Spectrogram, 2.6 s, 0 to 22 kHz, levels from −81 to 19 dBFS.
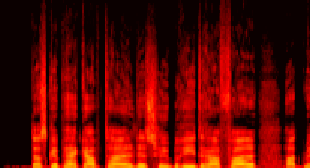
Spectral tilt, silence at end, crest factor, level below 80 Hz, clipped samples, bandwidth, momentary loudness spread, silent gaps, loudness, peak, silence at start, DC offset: -4.5 dB/octave; 0 s; 14 dB; -50 dBFS; under 0.1%; over 20 kHz; 4 LU; none; -22 LUFS; -8 dBFS; 0.25 s; under 0.1%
